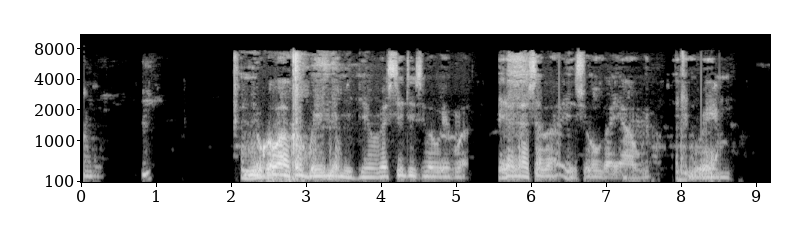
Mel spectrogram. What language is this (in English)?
Ganda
